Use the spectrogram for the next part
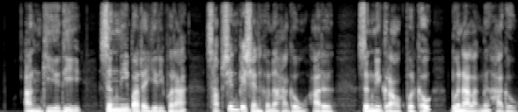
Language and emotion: Bodo, fearful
